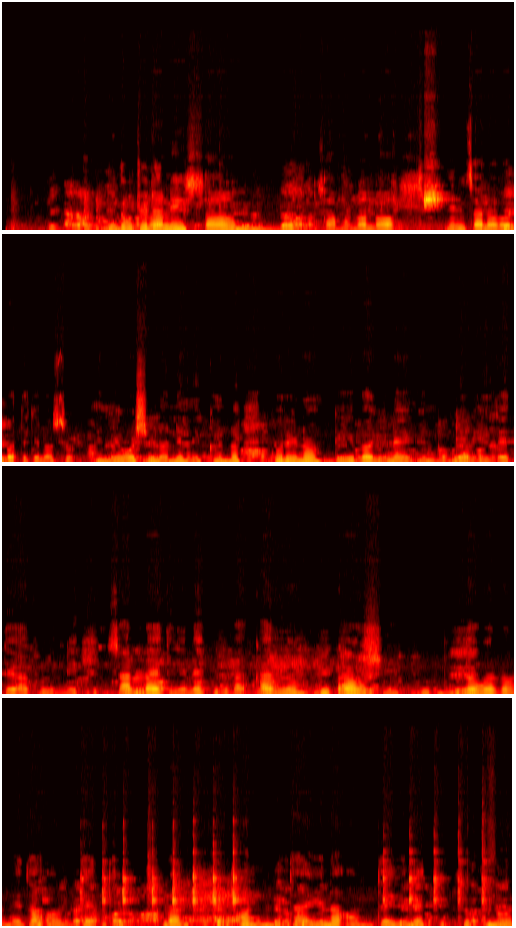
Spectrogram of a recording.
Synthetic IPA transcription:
d̪uːt͡ʃːʊd̪ɐnɪ | samʊnɔno | ɪnsɐnɔbɐɾbɐt̪ʼːɛt̪ɪnɔsʊ | ɪnːɛwɔʃːɪnɐnːɛɦɐʔɪkːɐnɐkʊɾɪnɔd̪iːbɐjɪnɛɪnɡɪdizɛt̪ːɛɐfiːnːɪsɐlːɐjt̪ɪjnɛɾɐ̰kʼːɐlʊkʼoʃɪ | ɡɪd̪ːɔwɛrːɔnːɛt̪ɐʔɔnt̪ːɛt̪ʼɪbɐ | ɔnt̪ɐjɪnɐʔɔnt̪ːɛjɪnɛsʊʔɪno

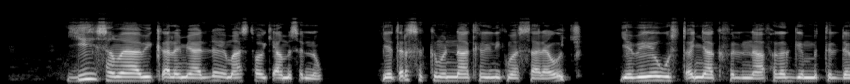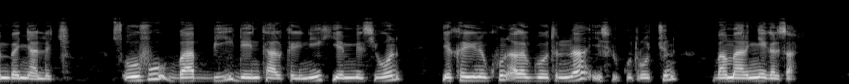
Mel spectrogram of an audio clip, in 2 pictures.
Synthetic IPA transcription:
jɪhsəmajawikʼələmjalːəwjɛmast̪ʰawɔkʼjamɨslnəw | jɛt̪ʼɨɾshɨkʰːɨmɨnːakɨlinikməsːaɾjawo̞t͡ʃː | jɛβiɾowʊst̪ʼəɲːakʰɨ̥flɨnːafəɡəɡjɛmːɨt̪ʰːɨld̪əmbəɲːalːət͡ʃː | sʼufubabid̪e̞nt̪ʰalkɨlinikjɛmːilsiho̞n | jɛkʰɨlinikʰuna̰ɡəlɡɨlo̞t̪ɨnːajɛ̰sɨlkʼut̪ʼɾo̞t͡ʃːɪn | bəmaɾɲːeɡəlsʼal

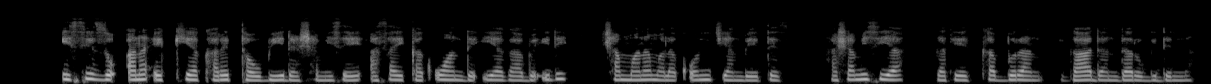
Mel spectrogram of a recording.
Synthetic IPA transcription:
ʔɪsːɪzɔʔɐnɐʔɛkʰːɪjɐkʰɐɾɛt̪ːɐwbiːd̪ɐʃɐmɪseːʔɐsɐjkːɐkʼʊwand̪ɛʔɪjaɡaːbɛʔɪd̪ɪ | ʃɐmːɐnɐmɐlɐkʼɔnt͡ʃʼːɪjɐnbe̞ːt̪ːe̞ːs | hɐʃɐmɪsɪjɐ | ɡɐt̪eːkʰːɐbɪɾɐnɡaːd̪ɐnd̪ɐɾɔɡɪd̪ɛnːɐ

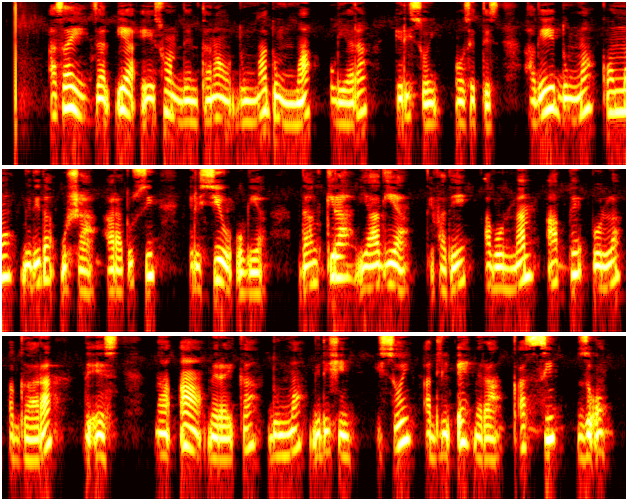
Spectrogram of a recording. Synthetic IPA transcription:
ʔɐsɐjzɐlʔɪjaːʔe̞ːsʊwɐnd̪ɛnt̪ːɐnɐwd̪ʊmːɐd̪ʊmːɐ | ɔɡɪjɐɾɐ | ɛɾɪsɔj | o̞ːsɛt̪ːeːs | hɐɡe̞ːd̪ʊmːɐkʼɔmːɔmɪd̪ɪd̪ɐʊʃaːhɐɾɐt̪ʊsːɪ | ɛɾɪsːɪjɔʔɔɡɪja | d̪ɐŋkːɪɾɐjaːɡɪja | t̪ʼɪfɐt̪eː | ɐbɔlːɐnʔaːpːɛb̥ɔlːɐb̥ɐɡːaːɾɐ | d̪ɛ̰ʔe̞ːs | naːʔaːmɛɾɐjkːɐd̪ʊmːɐɡɪd̪ɪʃɪn | ʔɪsːɔjʔɐd̪ɪlʔɛmɛɾaːkʼɐsːɪ | zɔ̰ʔɔ

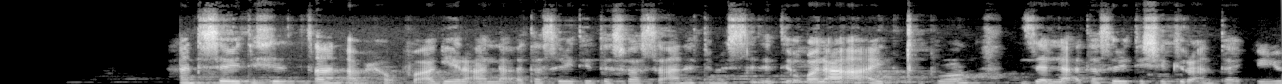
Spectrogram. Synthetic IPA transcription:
ħant̪ʰisɐβet̪ʰiħɨzt͡sʼanaβħɨχʼfuʔa̰ɡeɾaʔalːa̰ʔɨt̪ʰasɐβet̪ʰit̪ʰɐsfasaʔanɐt̪ːmɐsɨlɨt̪ʰiqʼolʕaʔa̰ʔːjt̪ʰɨ̥t̪ʼɨbɾo̞m | zɐlːaʔɨt̪ʰasɐβet̪ʰiʃɪɡɨɾa̰ʔɨnt̪ʰajɨjːu

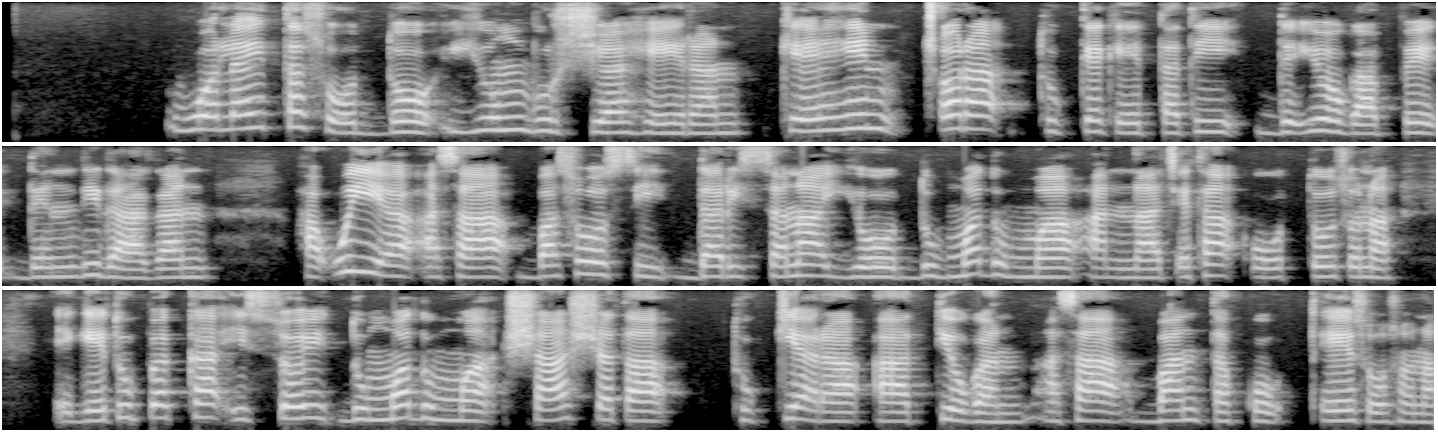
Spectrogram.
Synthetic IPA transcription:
wɔlɐjt̪ːɐsoːd̪ːojʊmbʊɾʃɪjɐɦe̞ːɾɐnke̞ːhɪnt͡ʃʼɔɾɐt̪ʊkːɛke̞ːt̪ːɐt̪ɪd̪ɛʔɪjo̞ːɡaːpːɛd̪ɛnd̪ɪd̪aːɡɐn | hɐʔʊjɐʔɐsaːbɐso̞ːsːɪd̪ɐɾɪsːɐnaːjoːd̪ʊmːɐd̪ʊmːɐʔɐnːaːt͡ʃʼɛt̪ɐʔo̞ːt̪ːo̞ːsɔnɐ | hɛɡe̞ːt̪ʊpːɛkːɐʔɪsːɔjd̪ʊmːɐd̪ʊmːɐʃaːʃːɐt̪ɐ | t̪ʊkːɪjaːɾɐʔaːt̪ːɪjoːɡɐnɐsaːbɐnt̪ːɐkːɔt̪ʼe̞ːso̞ːsɔnɐ

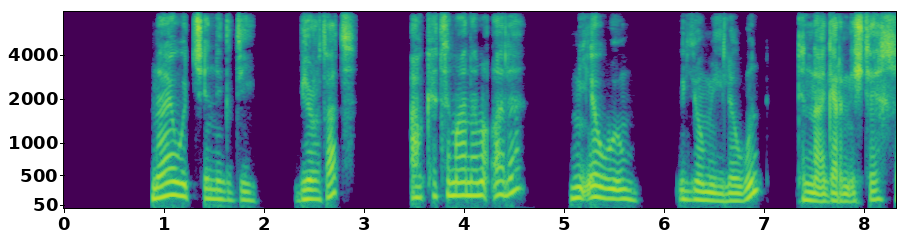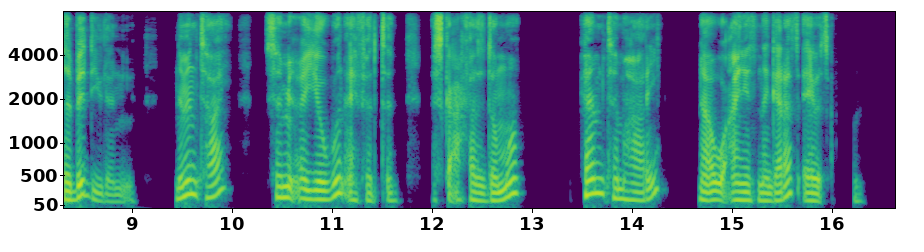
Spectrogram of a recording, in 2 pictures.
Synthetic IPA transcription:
najwʊt͡ʃʼːinɨɡd̪i | biɾo̞t̪ʰat̪ | ʔaβkʰɐt̪ʰɐmanamɐχʼɐlɐ | niʔɐwm | ʔɨjːo̞mɪhlowːʊn | kʰɨnːaɡɐɾnɨʃt̪ʰɐjxɨβɨd̪jɪβlɐnɨ̰jːu | nɨmɨnt̪ʰaj | sɐmiʕɨjːowːʊna̰jfɐlt̪ʼɨn | ʔɨskʰɨʕa̰fazd̪ɐmːo̞ | kʰɐmt̪ʰɐmɦaɾi | nawuʕajnɐt̪nɐɡɐɾat̪ʰajβɐt͡sʼaħkun

